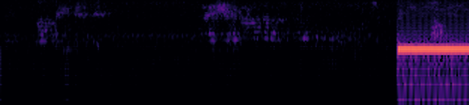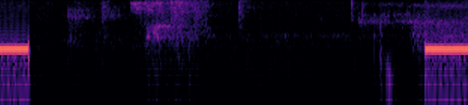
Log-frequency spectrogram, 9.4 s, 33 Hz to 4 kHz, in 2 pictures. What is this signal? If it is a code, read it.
Ringback tone (Europe, 425 Hz), with speech.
